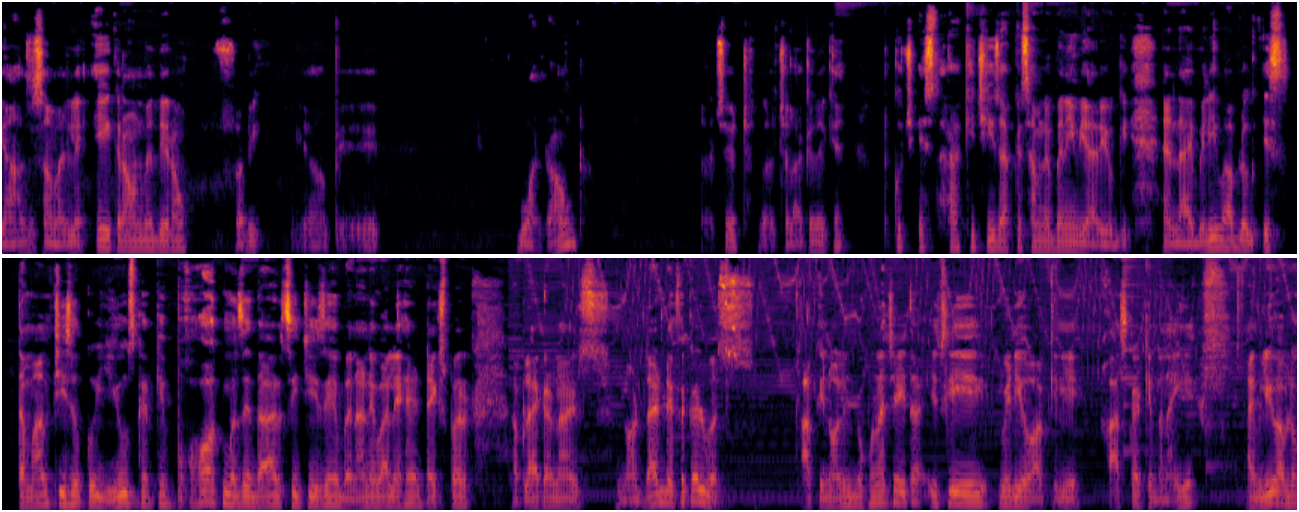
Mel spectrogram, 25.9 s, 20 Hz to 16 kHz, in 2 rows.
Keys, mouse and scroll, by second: 3.7 click, 5.3 1, 6.0 click, 7.5 space.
